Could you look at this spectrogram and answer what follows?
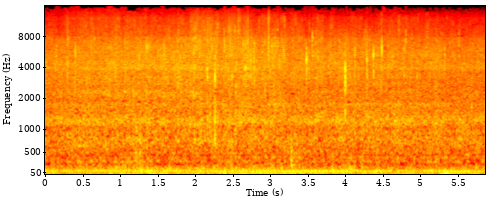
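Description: Crushed garlic and bay leaves sizzling in hot oil for a tempering, a steady hiss with scattered small pops and crackles.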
